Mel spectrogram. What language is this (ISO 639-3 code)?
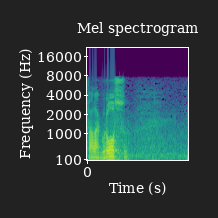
por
